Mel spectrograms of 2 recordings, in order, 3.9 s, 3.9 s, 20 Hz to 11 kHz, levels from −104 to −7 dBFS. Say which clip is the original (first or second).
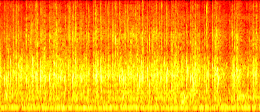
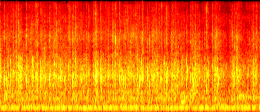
first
